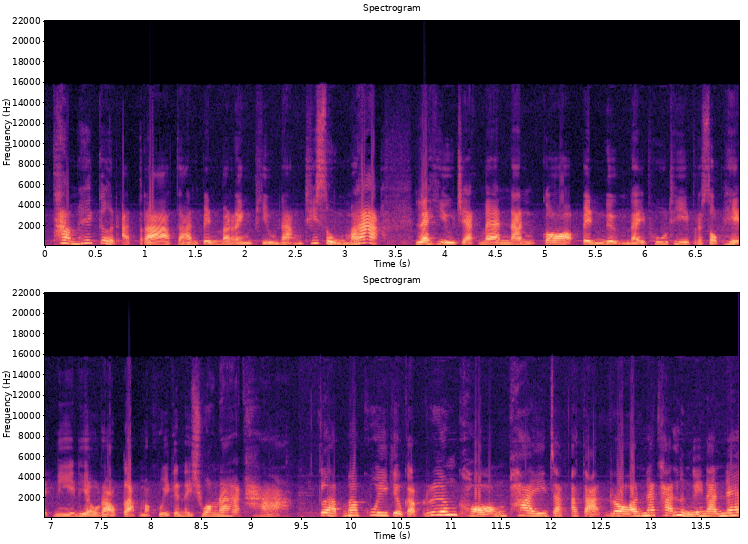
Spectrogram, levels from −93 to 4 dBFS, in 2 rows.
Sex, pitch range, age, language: female, 155-210 Hz, 30-49, Thai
